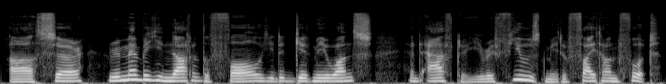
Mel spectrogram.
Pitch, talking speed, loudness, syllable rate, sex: 150 Hz, 200 wpm, -16 LUFS, 4.6 syllables/s, male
